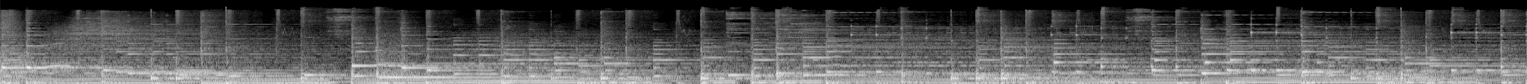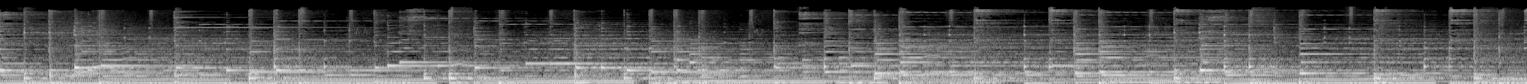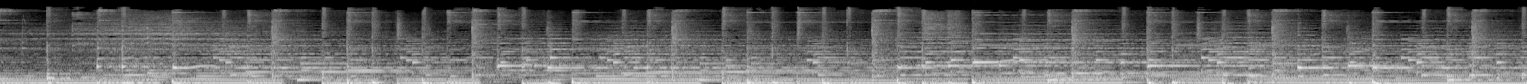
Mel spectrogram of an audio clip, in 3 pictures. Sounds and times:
New-age music: 0:00.0 - 0:45.8.

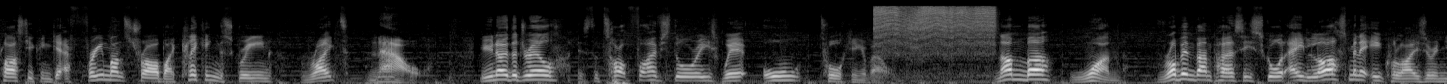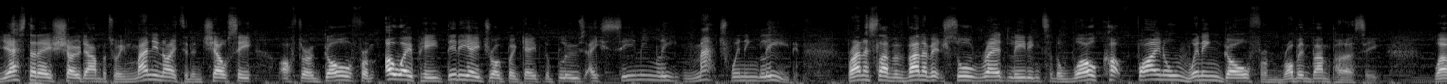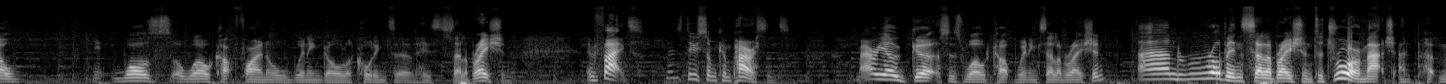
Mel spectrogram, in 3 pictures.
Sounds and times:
Speech: 0:00.0 - 0:08.9, 0:10.0 - 0:29.2, 0:29.8 - 0:34.1, 0:34.8 - 0:36.8, 0:37.5 - 0:43.4
Music: 0:00.0 - 0:43.4
Spray: 0:08.7 - 0:10.0.

